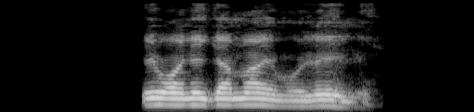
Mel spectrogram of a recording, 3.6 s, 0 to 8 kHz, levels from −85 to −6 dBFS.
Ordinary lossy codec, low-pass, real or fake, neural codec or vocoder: MP3, 48 kbps; 7.2 kHz; fake; codec, 16 kHz, 16 kbps, FunCodec, trained on Chinese and English, 50 frames a second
